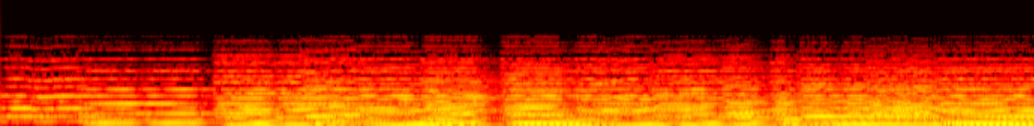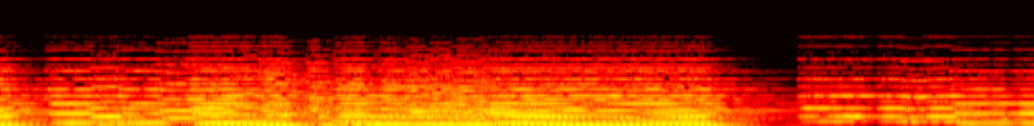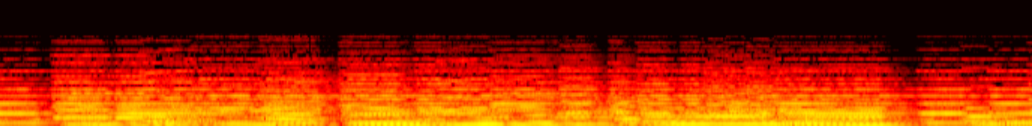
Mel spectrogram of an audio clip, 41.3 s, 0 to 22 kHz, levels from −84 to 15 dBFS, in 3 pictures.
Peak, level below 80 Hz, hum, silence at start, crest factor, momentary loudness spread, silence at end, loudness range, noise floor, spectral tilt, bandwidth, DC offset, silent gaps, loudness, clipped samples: -2 dBFS; -22 dBFS; none; 0 s; 14 dB; 7 LU; 0 s; 5 LU; -41 dBFS; -6.5 dB/octave; 7.6 kHz; under 0.1%; none; -19 LUFS; under 0.1%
